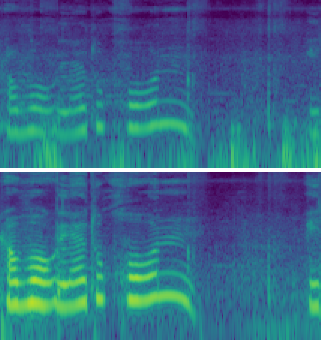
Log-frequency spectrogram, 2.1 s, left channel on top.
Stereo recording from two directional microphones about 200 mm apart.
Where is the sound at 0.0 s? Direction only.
50° right (ahead or behind).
